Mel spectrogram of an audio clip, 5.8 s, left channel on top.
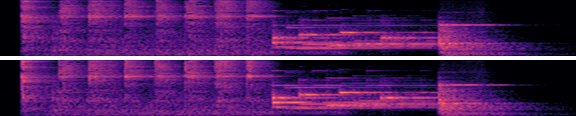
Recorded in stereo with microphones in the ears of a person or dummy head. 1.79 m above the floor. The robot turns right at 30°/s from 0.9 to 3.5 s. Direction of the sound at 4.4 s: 40° right (ahead or behind).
